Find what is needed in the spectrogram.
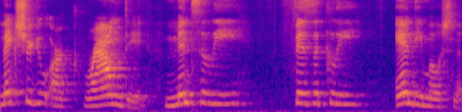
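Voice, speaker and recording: Over audible room echo, a woman speaks at a moderate pace in an animated tone, her high pitch moving with ordinary variation. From Florida, Orlando. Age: 20s. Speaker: vlogger. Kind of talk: personal testimony monologue.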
